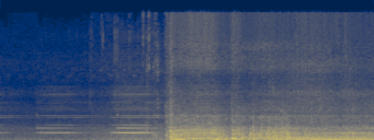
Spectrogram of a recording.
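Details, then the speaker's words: Freightliner Cascadia truck with an intermittent no-start: brief starter whirr, then the diesel catches cleanly into a steady, even run; normal cranking and start, no fault reproduced. "Now it's the third time in a row that this truck is started, but I've been doing this all morning, ladies and gentlemen."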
